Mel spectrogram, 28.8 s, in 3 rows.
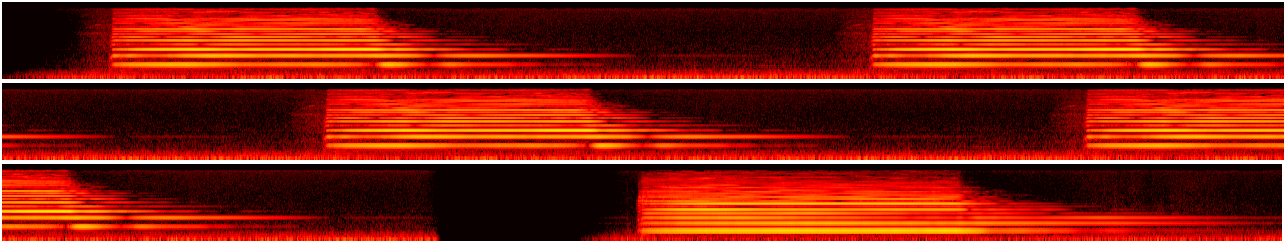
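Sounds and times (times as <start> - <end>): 
violin tuning notes E A D G: 0.8 - 4.8, 6.4 - 10.5, 12.0 - 15.9, 17.7 - 21.5, 24.0 - 28.8.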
